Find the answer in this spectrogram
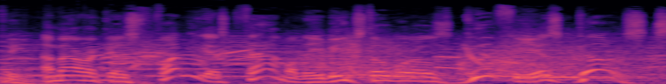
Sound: yelling, door slams to ground

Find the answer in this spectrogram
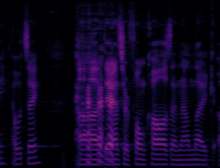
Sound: laughs

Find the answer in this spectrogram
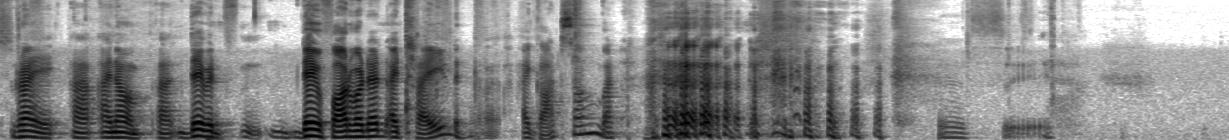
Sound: laughter

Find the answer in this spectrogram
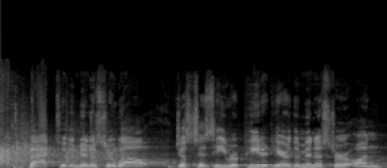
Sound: applause

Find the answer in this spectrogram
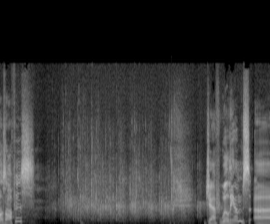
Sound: audience applauding

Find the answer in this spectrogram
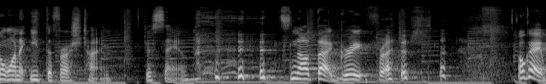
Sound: giggles

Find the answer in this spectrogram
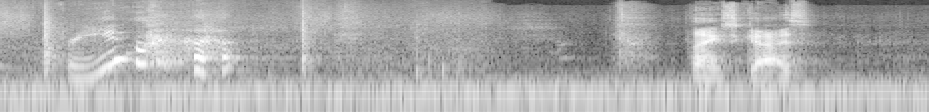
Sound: laughs

